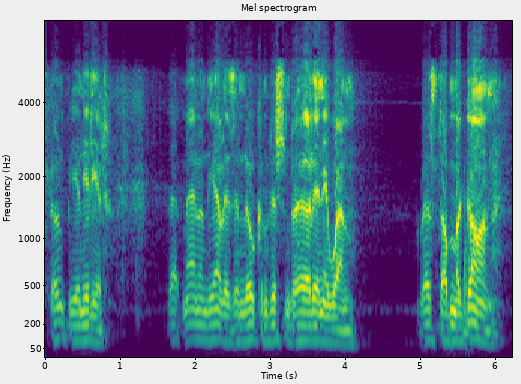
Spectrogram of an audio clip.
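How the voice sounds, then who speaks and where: An actor playing a shrewd, cool intelligence agent in an old radio drama, clipped and matter-of-fact. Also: male voice, sits low, steady tone, moderate pace, natural voice. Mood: brisk, commanding. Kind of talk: 1950s radio drama acting. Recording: muffled 1950s radio recording.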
